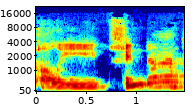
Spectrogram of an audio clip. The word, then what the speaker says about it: Polyfinda: such as #Open, which I'm also on, or Polyfinda. Did I get that pronunciation right?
